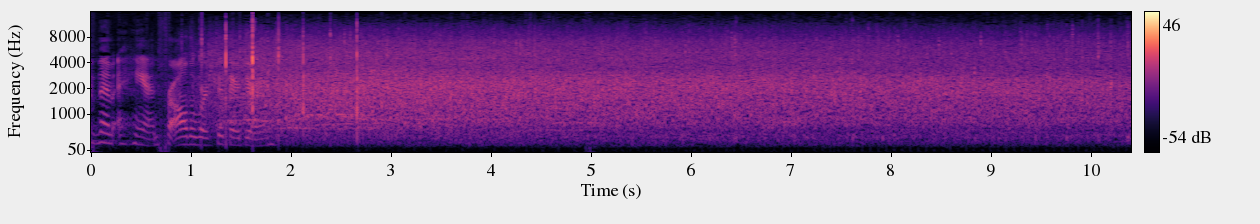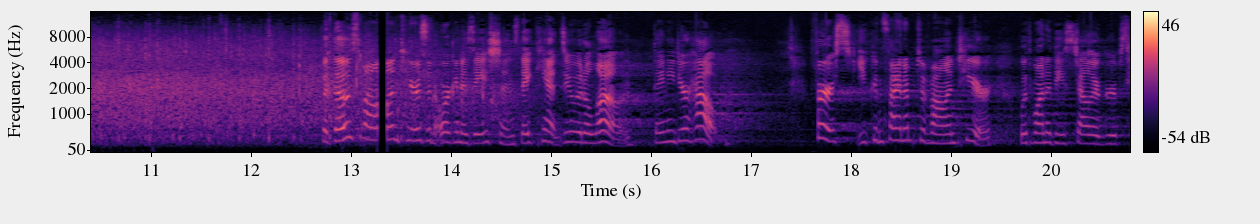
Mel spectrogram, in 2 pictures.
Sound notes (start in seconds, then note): 14.2 cheering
